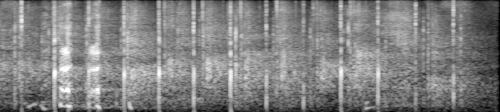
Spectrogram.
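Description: An audience at a church baptism service applauds to welcome a newly baptized member, with many hands clapping in a steady, dense patter that carries on throughout. A few brief voices rise over the clapping near the start.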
